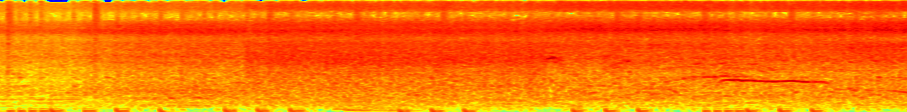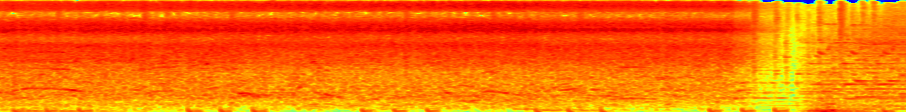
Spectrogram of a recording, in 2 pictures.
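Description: A large waterfall pouring down in a steady rush of water, cutting off abruptly shortly before the end.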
